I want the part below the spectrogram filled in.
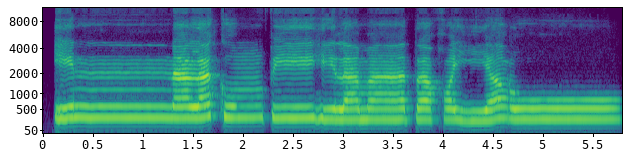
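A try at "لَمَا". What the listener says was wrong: Lama, lama. Lama fihi lama. Enggak ada perlu ditekan ya. Di situ anak kira tadi lamul jar. lama biasa saja.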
